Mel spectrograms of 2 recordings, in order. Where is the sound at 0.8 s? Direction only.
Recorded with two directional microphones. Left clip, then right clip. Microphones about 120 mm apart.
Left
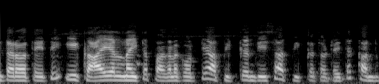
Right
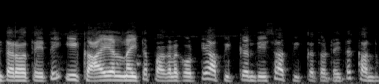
90° right.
